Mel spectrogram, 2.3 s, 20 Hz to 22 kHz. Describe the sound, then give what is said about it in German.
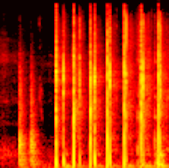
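A short burst of hand clapping after the announcement of Beethoven's Symphony No. 6, the Pastoral: about a dozen crisp claps in a quick steady rhythm, like one or two people applauding briefly. No one speaks. “Ich bitte um kultivierten Applaus.”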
